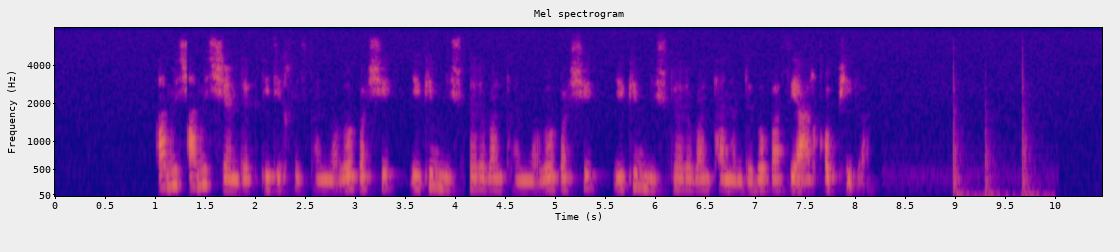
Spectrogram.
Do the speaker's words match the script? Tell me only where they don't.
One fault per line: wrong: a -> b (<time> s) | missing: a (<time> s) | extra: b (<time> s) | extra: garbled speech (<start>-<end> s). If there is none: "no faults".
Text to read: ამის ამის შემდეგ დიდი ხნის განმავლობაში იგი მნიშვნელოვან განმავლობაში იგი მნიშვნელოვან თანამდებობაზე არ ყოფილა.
no faults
